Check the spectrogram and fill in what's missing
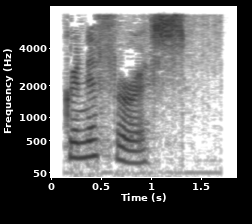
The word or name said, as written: graniferous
